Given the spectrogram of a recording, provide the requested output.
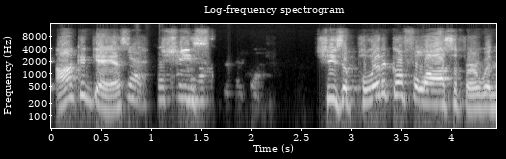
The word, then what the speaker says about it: Anca Gheaus: speaker um is uh i'm never quite sure how to say it i think it's anka gaius is that right anka okay anka gaius she's a political philosopher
